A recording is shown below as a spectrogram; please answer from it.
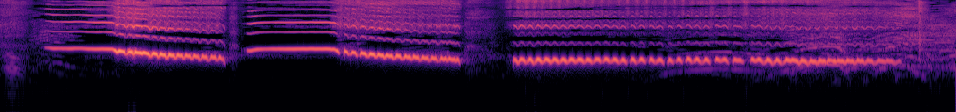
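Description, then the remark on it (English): A voice imitates a screech owl: two descending, quavering whinnies followed by a long, steady wavering trill, high-pitched and fairly loud, with no other talking. “Do that one whippoorwill thing. It's called a screech owl, baby.”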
